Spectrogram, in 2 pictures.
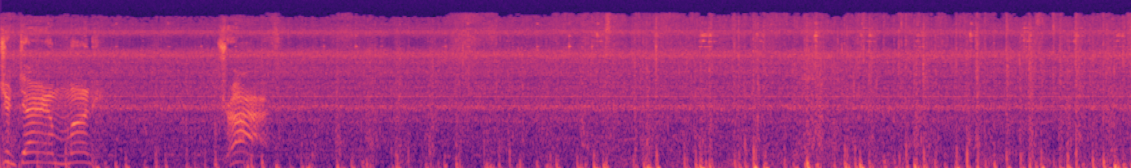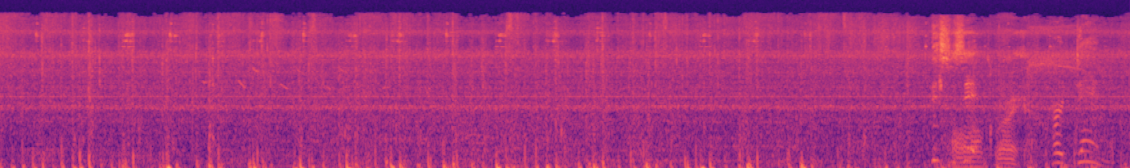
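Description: Horse hooves clop steadily on a rough trail.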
